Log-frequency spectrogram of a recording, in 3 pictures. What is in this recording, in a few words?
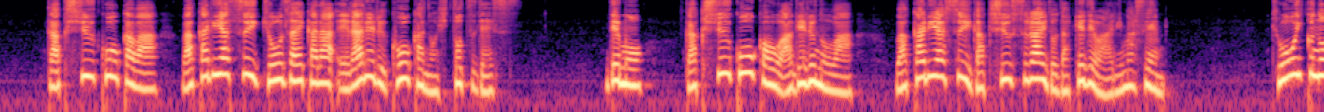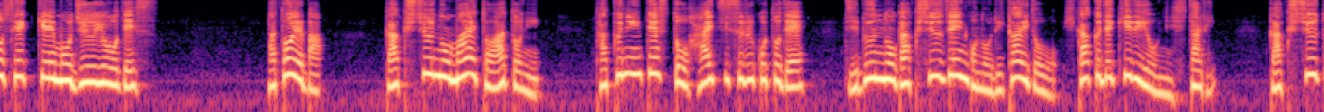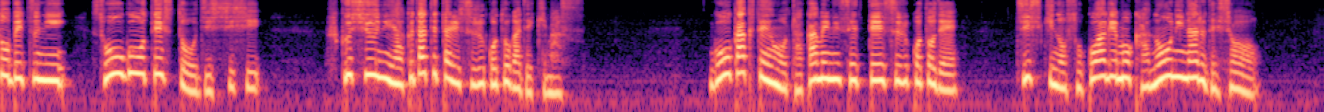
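Japanese E-Learning; GoLocalise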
